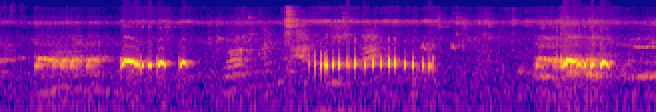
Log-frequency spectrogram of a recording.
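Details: Local zebra dove, loud-voiced, calling to lure other doves: soft rolling coos and fast staccato pulses near one pitch, with quick trilled bursts, over a faint hissing background.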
